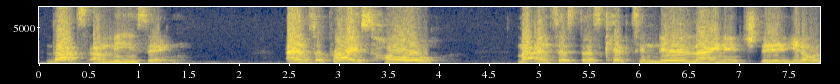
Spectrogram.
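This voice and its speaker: Slow-talking young man in an echoey room. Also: medium pitch, far from the mic. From Jamaica. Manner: excited, exclaiming, repeating figures. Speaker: vlogger. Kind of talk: casual video commentary. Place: home office room, indoors.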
